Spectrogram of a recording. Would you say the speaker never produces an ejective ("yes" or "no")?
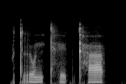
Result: yes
